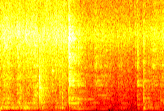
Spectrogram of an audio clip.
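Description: Whole garam masala spices, including cinnamon and cloves, roast dry in a pan with soft sizzling, scraping strokes and a couple of sharp utensil clicks against the metal.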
